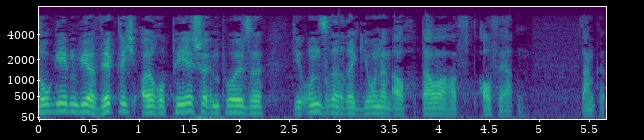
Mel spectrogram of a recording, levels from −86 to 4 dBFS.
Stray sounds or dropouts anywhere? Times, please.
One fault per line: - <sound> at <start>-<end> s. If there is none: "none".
none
